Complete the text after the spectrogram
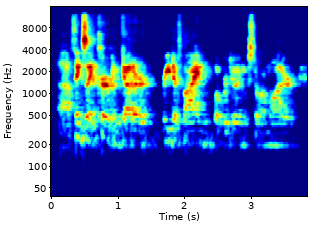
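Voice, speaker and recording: Audible room echo surrounds a man who speaks fairly quickly in an American accent. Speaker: village official reporting to council. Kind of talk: council meeting report. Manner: halting, many fillers and repeats.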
